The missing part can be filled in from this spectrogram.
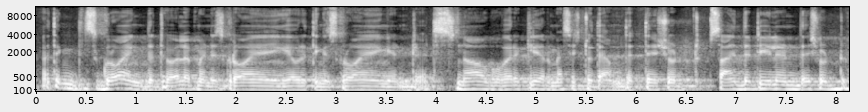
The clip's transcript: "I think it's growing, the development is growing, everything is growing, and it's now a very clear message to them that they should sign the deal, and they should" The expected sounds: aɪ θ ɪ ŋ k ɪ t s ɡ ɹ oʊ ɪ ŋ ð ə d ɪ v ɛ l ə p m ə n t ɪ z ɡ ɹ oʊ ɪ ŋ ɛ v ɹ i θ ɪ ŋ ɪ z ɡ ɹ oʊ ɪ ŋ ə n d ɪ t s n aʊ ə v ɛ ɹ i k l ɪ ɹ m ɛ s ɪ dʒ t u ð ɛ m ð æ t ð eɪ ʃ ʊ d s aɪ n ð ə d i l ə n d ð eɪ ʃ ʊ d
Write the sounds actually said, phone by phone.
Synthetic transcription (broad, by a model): aɪ t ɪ ŋ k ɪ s ɡ ɹ oʊ ɪ ŋ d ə d ɪ v ɛ l ə p m ə n t ɪ z ɡ ɹ oʊ ɪ ŋ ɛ v ɹ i t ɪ ŋ ɪ z ɡ ɹ oʊ ɪ ŋ ə n d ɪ t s n aʊ ə v ɛ ɹ i k l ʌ ɹ m ɛ s ɪ dʒ t u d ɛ m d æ t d eɪ ʃ ʊ d s aɪ n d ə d i l ə n d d eɪ ʃ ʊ d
